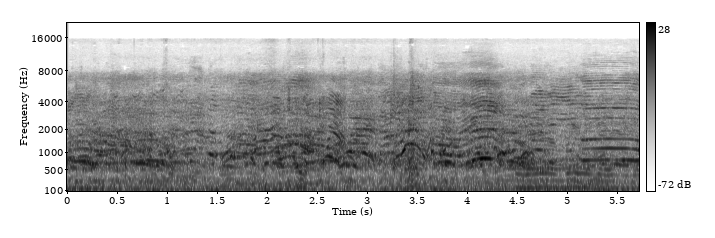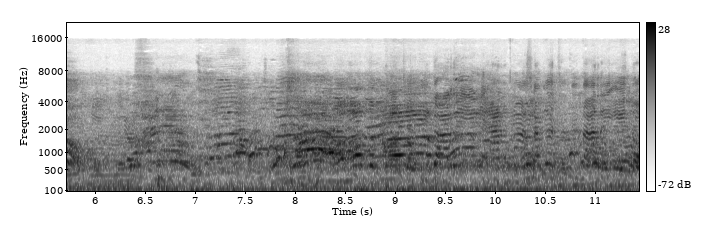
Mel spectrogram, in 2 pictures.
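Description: A young woman sings loudly through a loudspeaker system.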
